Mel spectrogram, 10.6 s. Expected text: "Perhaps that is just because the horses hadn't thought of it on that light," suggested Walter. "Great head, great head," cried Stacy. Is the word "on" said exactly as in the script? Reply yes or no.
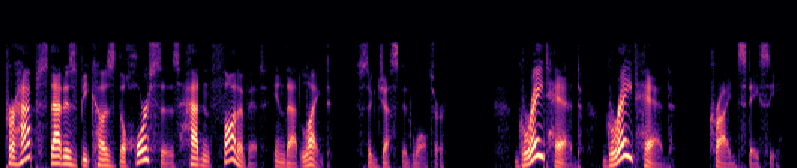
no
